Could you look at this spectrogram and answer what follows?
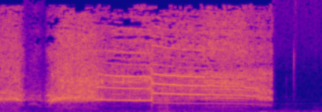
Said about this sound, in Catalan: Tenim altres crits, no? D'altres persones? A veure, podem escoltar-lo?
